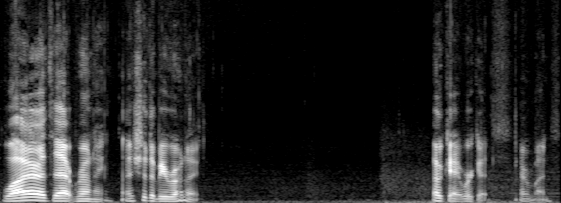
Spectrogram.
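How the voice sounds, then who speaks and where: A man's voice: mid-range voice, moderate pace. A man live-streaming a game, chatting casually to his viewers, rambling and laughing often. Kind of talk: casual live-stream chat while gaming.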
